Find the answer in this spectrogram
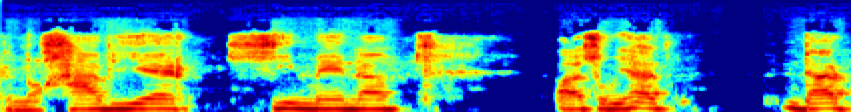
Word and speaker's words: Javier: Mexico, Javier, Jimena. No, and those Javier and Jimena are two names, proper names, sometimes spelled with a J, sometimes spelled with an X, but the pronunciation is Javier. No, Javier, Jimena.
